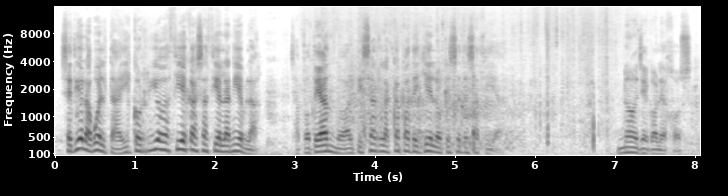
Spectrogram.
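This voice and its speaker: A man's voice: mid-range voice, expressive, moderate pace, noisy background. A man narrating a fantasy audiobook in a dramatic, scripted style.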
